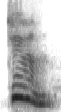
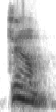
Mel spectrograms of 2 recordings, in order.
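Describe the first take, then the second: First: The word is said in an excited voice. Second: The word is said in an angry voice. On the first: "in an excited way"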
